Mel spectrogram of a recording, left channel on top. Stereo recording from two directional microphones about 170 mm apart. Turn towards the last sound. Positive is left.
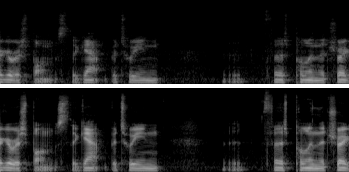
turn(degrees=-15)  # may be behind; listen again after turning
